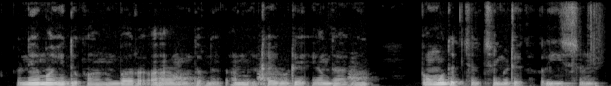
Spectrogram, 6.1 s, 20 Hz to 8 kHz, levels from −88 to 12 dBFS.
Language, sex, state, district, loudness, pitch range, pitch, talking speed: Sadri, male, Chhattisgarh, Jashpur, -19 LUFS, 100-115 Hz, 105 Hz, 80 wpm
